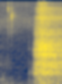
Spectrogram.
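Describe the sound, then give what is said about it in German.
A deep breath is drawn in during a guided relaxation exercise. After a near-quiet moment it becomes a long, airy, fairly loud inhale that continues to the end. “Dann atme tief ein”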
